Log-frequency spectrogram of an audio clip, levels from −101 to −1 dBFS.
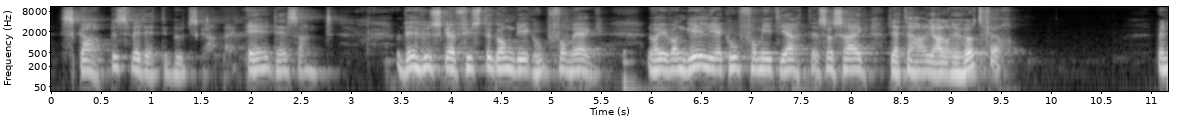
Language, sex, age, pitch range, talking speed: English, male, 60-79, 145-205 Hz, 175 wpm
